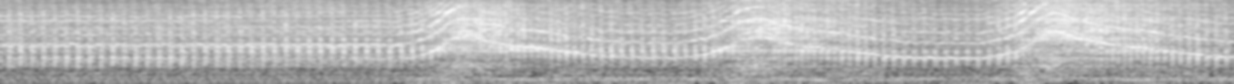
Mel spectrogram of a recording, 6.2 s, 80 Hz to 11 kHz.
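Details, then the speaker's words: BMW K1600GT motorcycle engine; owner already replaced the overrunning (starter) clutch and clutch basket without effect, mechanic suspects a connecting rod: rapid, hard metallic knocking, roughly three a second, through the revs; internal engine knock, cause unconfirmed. "Надеюсь вы хорошо слышали стук стук явно металлический Что свидетельствует о том что внутри двигателя Есть какая-то неисправность"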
